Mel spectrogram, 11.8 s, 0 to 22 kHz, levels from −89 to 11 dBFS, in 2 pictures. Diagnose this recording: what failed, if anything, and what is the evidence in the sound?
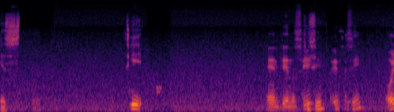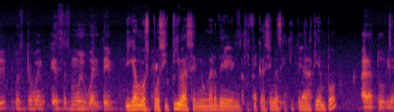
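Two faint echo leaks sit in the call processing. At 2.33–2.42 s and again at 11.2–11.26 s, a short copy of the speech comes back about 345 ms late. It's quiet, roughly 25 to 30 dB under the talker. The likely cause is a far end on a loudspeaker whose echo canceller left some residue in its microphone feed and sent it back down the line.

There's also speech suppressed in double talk, in the same call-processing stage. The talker's level sags or cuts out in pieces at 4.93–5.21 s, 8.21–8.53 s, 8.94–9.89 s, 10.16–10.49 s and briefly at 11.29–11.36 s. The first dip is mild, around 10 dB, the next three go down about 20 dB, and the last about 15 dB. That pattern points to an echo canceller that couldn't tell the near talker from loudspeaker echo while both sides overlapped, and so pulled everything down.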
